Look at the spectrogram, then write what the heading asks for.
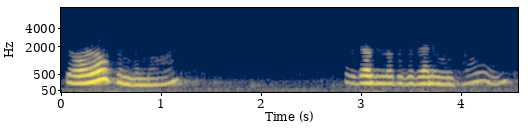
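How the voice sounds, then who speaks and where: A woman's voice: mid-range voice, a little slow, lightly acted. An actress playing a refined woman who accompanies an investigator, in 1940s radio drama style. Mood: curious. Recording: tinny, narrow-band 1940s radio recording.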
